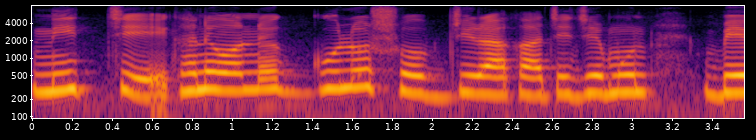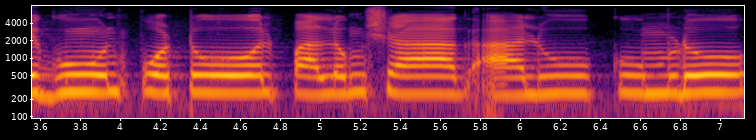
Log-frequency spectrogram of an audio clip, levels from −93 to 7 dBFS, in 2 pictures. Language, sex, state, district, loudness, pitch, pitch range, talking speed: Bengali, female, West Bengal, Purulia, -16 LUFS, 255 Hz, 250-265 Hz, 110 wpm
